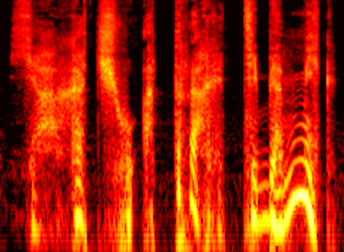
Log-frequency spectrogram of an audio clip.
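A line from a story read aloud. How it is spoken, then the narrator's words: Whisper. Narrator (Russian): прошептала Карен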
